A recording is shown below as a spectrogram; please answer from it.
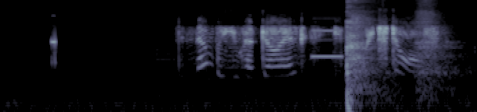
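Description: A short single beep, then a run of electronic phone tones mixed with voices, ending in a burst of noise.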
